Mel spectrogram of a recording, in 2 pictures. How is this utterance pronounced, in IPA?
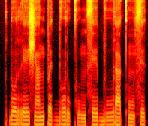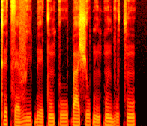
ɗ o˦ r e˦ ʃ ã˦ n p ɛ˦ ɡ͡b o˦ ɾ u˨ kʰ u˨ ŋ s e˦ b uː˦ ɾ a˦ kʼ ũ˨ s ɪ˦ kʼ ɪ˦ t͡s ɛ˨ v i˦ ɓ e˨ t ũ˦ k u˦ ɓ a˦ ʃ u˦ ɓ ĩ˨ kʷ ĩ˦ b u˨ t͡s ũ˦

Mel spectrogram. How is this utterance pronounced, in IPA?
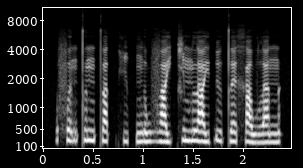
f ə̰ː˧˨ n t̪ ə˧ n t̪ a˨˩ t̚ x i˨˩ p̚ ŋ ə˧ w v a˧ j t͡ɕ ə˧ m l a˨˦ j ɗ ɨ˨˩ t̪ ɛ˧ x a˨˩ w l a˧ n

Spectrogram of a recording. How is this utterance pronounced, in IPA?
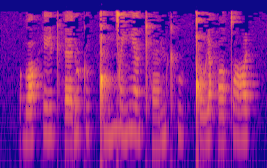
ɡ ɒ˩˥ h e˩˧˩ i̯ ʈʰ æ˩˥ ɾ u˩˧˩ ʈ u˩˥ ǃ i̤˩˥ ŋ͡ǀ ẽ˩˥ ʎ æ̃˩˧˩ ʈʰ æ̤˩˥ m ʈʰ ṳ˩˧˩ ǃ o˩˧˩ i̯ ħ ũ˩˥ tˤ i̤˩˧˩

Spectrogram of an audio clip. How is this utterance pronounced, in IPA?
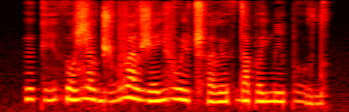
ɨ k e̤ θ o ʑ ɐ l d͡ʒ o̤ v a l ʒ e j v u j ʈ͡ʂʰ ɐ l ʉ θ d a p ɵ j m i p o̤ d

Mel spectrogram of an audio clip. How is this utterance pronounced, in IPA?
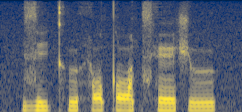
z i kʰ ɯ h ĩ tˤ ẽ t͡sʰ ẽ ʃ ɯː

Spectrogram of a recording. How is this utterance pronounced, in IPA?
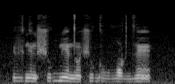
vʲ ṳ ɡ ẽ ɡ ʃ ṳ ɡ bʲ ɛ̃ d õ ʃ ṳ ɡ ɦ ṳ ðˤ œ ɡ d͡z ẽ

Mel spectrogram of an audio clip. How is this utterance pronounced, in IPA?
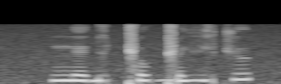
ŋ e ɡ e ǁ u ɡ͡ǁ ʉ vʲ e t͡ʃ ʉ

